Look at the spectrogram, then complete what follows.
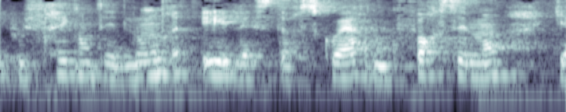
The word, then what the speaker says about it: Leicester Square: Attention, ça s'écrit Leicester Square, mais ça se prononce Leicester Square. Donc vous skippez la syllabe du milieu et vous dites simplement Leicester Square. Parce que si vous dites Leicester Square à quelqu'un pour trouver votre chemin, il va pas comprendre.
